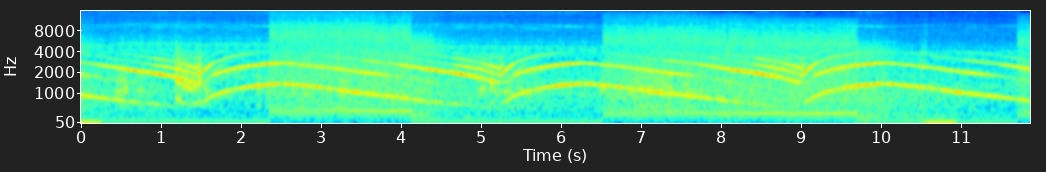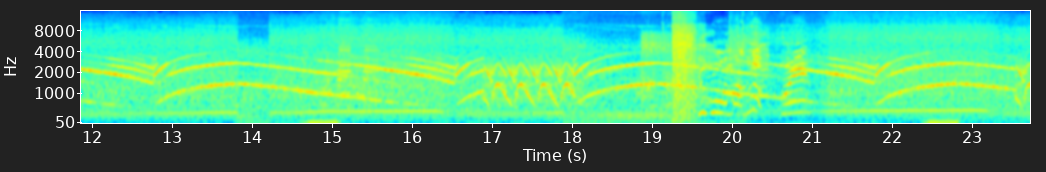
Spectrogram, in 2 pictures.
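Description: A car engine roars at speed.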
